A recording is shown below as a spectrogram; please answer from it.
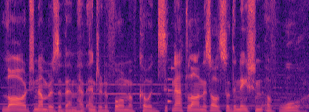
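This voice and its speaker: A deep-voiced actor as an ancient dragon judge from a video game. He speaks in stately, formal, measured phrases with solemn gravity, over game music. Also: fairly even intonation, close to an everyday voice. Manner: formal, measured, courtly speech.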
